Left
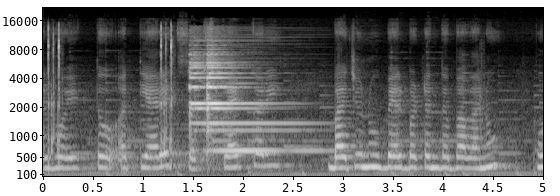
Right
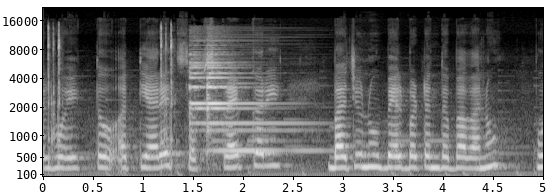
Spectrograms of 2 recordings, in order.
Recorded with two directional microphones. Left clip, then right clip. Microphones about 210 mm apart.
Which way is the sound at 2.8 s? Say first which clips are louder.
Right 6 dB; 25° right (ahead or behind).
